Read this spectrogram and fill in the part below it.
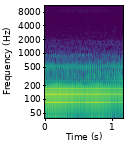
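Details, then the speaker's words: Warm (90°C) Peugeot 5008 diesel holding a steady even drone near 4000 rpm with no pedal input during forced DPF regeneration for a failing emissions system, normal, typically lasting about a quarter hour. "Donc là, il reste à presque 4000 tours. Et en général, il va rester comme ça pratiquement un bon quart d'heure."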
